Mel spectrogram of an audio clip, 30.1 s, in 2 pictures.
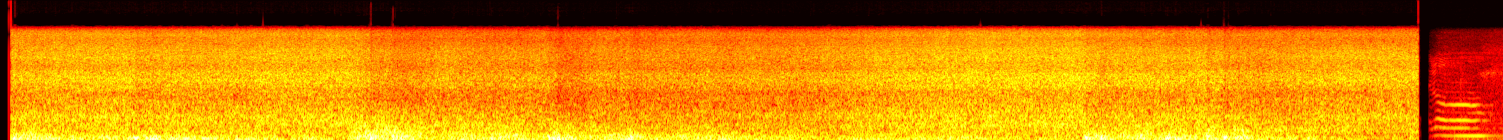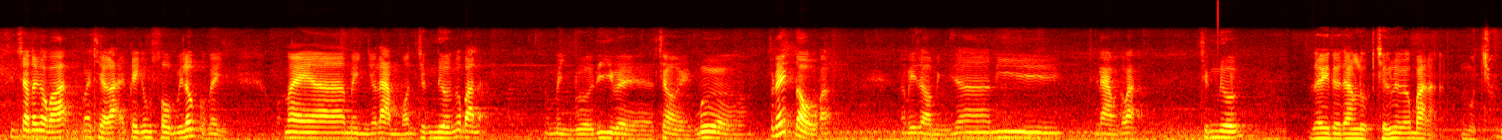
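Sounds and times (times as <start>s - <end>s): heavy rain pouring: 0.1s - 14.2s, 18.4s - 27.6s
low rumbles: 0.1s - 14.2s, 14.9s - 30.0s.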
